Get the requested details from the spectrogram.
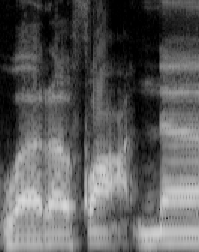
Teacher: ra dibaca dengan tebal, tafkim, iaitu wa rafa'na.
